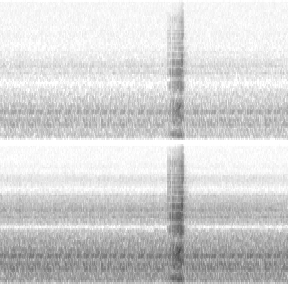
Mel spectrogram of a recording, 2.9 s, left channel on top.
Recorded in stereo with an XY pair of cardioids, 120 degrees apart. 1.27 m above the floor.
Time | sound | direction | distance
0.0 | a vehicle | 70° right | ?
1.7 | tape being pulled | 60° right | ?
